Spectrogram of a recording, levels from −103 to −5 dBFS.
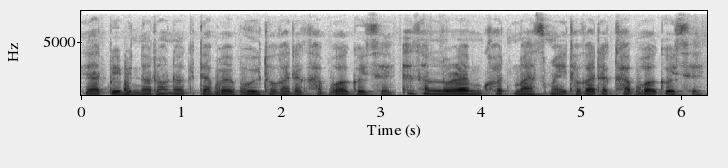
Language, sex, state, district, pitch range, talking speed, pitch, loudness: Assamese, male, Assam, Sonitpur, 125-135 Hz, 170 wpm, 130 Hz, -19 LUFS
